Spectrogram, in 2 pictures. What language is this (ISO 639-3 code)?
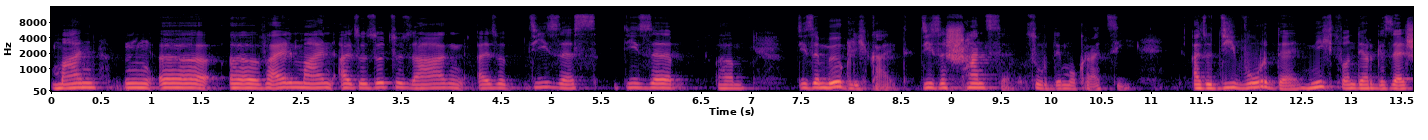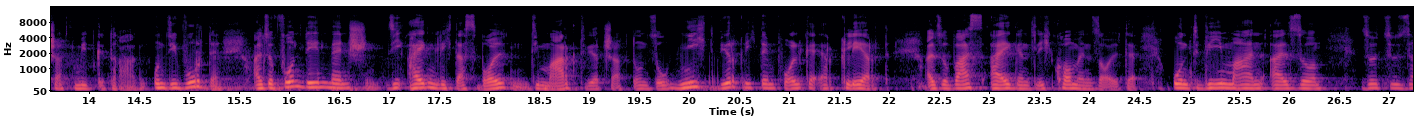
deu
